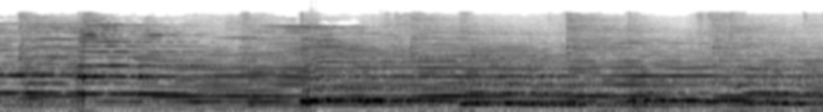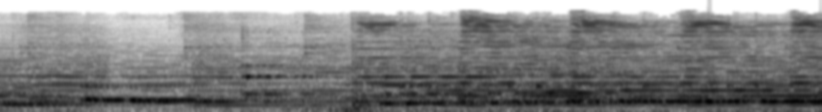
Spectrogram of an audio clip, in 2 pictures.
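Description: Instrumental music for a dance performance: a melody moving over a steady drone.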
